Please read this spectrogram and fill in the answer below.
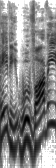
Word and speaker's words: Wuvavi: all right so let's talk to John Santa vwoo Vavi am I saying that right yep that's perfect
